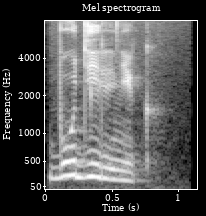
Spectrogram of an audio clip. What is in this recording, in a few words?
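"будильник", Komi, female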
